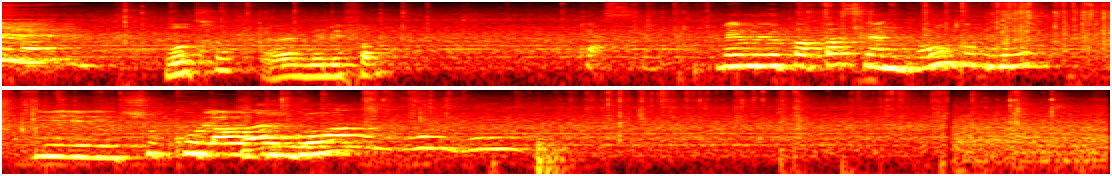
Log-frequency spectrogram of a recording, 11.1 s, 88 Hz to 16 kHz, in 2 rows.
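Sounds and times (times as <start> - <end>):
plastic wrap crinkling: 0.4 - 11.0.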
